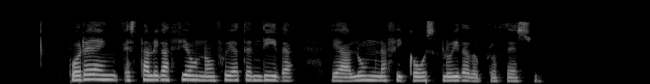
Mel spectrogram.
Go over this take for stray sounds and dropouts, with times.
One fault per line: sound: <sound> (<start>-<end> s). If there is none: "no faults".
no faults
